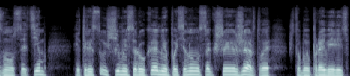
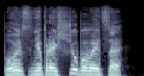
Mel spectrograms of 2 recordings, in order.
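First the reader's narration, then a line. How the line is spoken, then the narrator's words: Shout. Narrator (Russian): крикнул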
